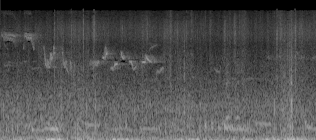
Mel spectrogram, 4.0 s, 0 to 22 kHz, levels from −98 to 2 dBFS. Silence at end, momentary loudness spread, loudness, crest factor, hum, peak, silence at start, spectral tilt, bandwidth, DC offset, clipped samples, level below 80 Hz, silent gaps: 0 s; 4 LU; -38 LUFS; 16 dB; none; -18 dBFS; 0 s; -4 dB/octave; 16 kHz; under 0.1%; under 0.1%; -44 dBFS; none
